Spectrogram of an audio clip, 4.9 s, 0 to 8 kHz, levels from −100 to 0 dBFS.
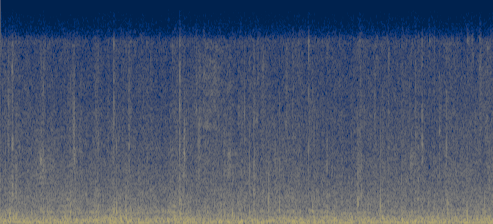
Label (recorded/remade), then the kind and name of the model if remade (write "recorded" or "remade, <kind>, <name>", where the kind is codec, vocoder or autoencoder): recorded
